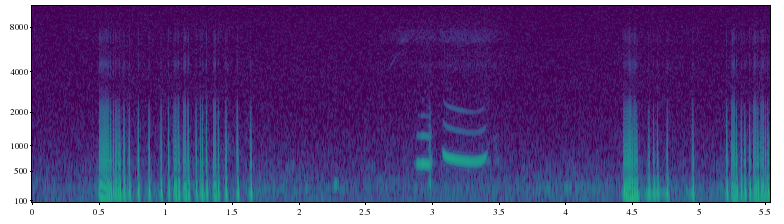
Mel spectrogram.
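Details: Sleeping pet cat snoring loudly in rough pulsed bursts, with a short squeaky tonal sound in the middle pause before the snoring resumes.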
